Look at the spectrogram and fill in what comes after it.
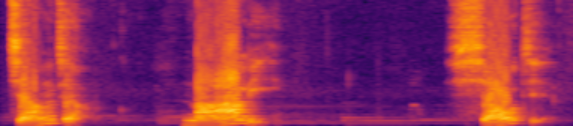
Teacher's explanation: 也就是说是二一四的三声加轻声变化成三五的二声加轻声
